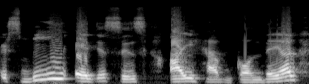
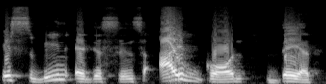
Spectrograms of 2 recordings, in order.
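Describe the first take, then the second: First: 'I have' is said as two full words. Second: 'I have' is shortened into one contracted word. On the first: "जहां पर आई हैव लिखा हुआ है" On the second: "उसे short form में आई बोलेंगे"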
